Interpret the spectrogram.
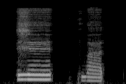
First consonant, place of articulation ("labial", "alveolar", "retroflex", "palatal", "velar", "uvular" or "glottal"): velar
